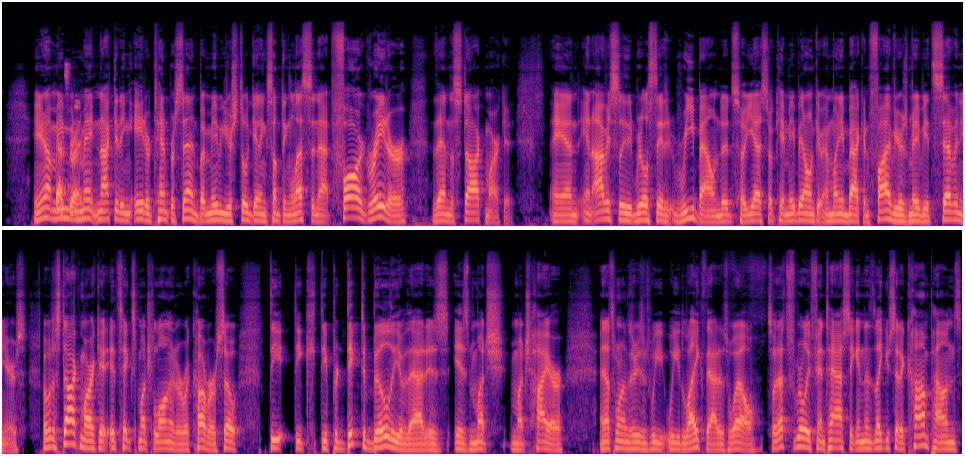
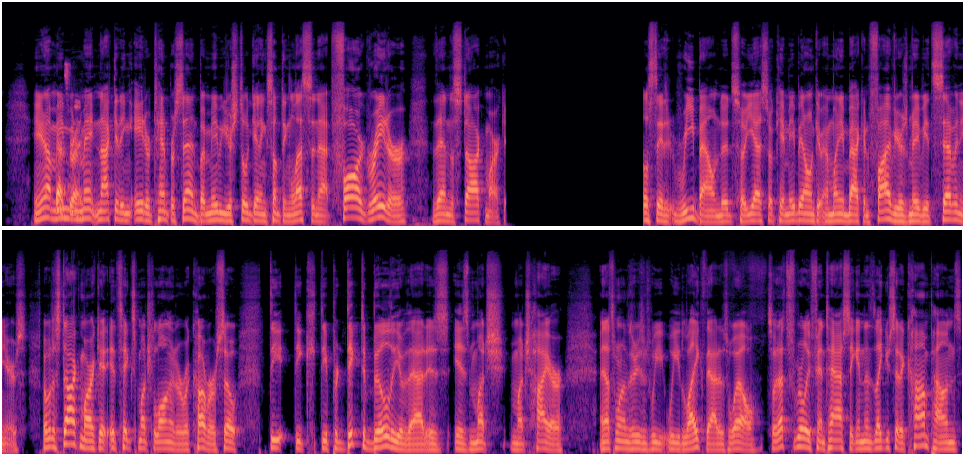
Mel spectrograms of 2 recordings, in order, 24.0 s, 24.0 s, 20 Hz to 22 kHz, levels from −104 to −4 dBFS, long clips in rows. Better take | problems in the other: first | audio cutting out; at 6.5 s for 1.5 s

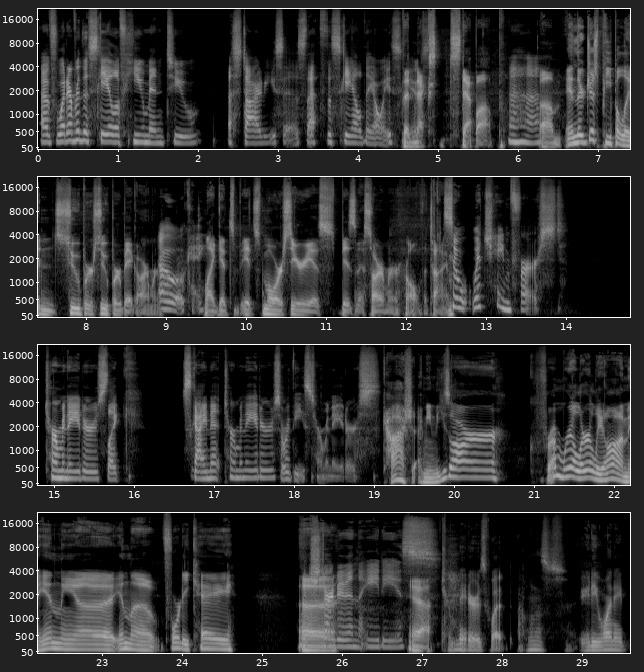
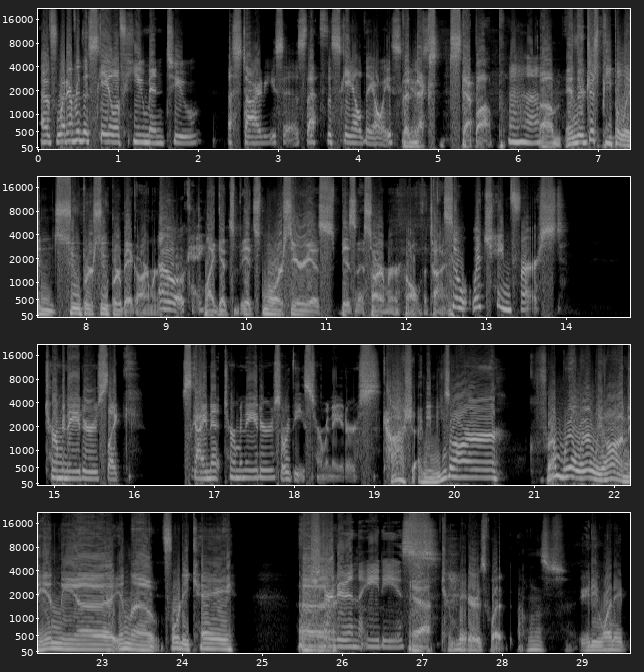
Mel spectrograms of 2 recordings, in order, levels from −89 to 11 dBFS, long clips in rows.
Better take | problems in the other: first | distortion; heavy; 20% of the sound clipped

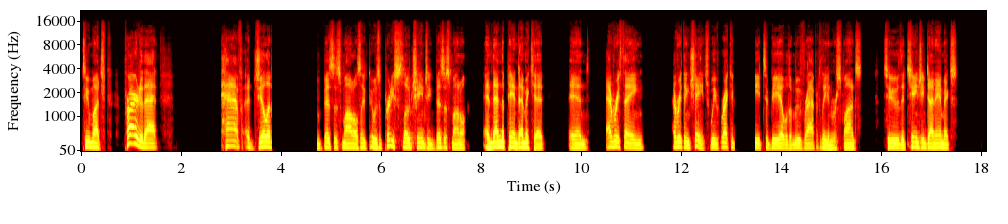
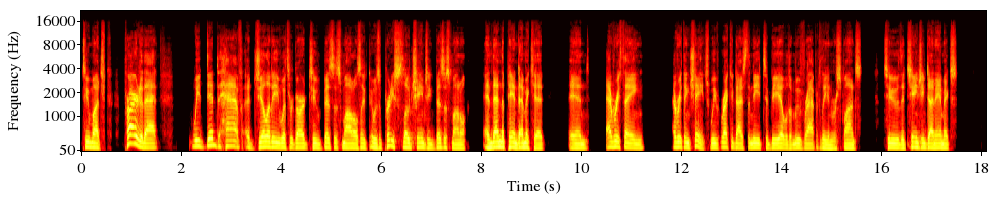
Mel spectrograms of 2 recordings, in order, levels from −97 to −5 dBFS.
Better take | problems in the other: second | audio cutting out; at 2 s for 0.5 s, at 4 s for 1 s and at 13 s

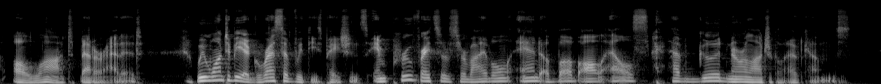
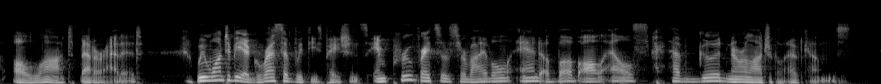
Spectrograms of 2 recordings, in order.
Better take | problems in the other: first | garbled, watery; slightly; nothing above 6.5 kHz

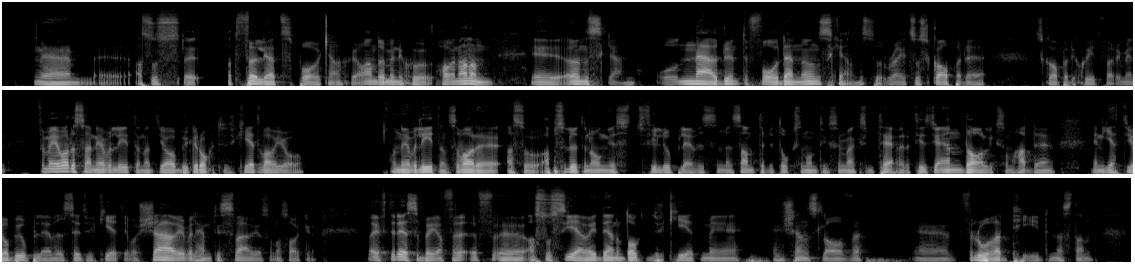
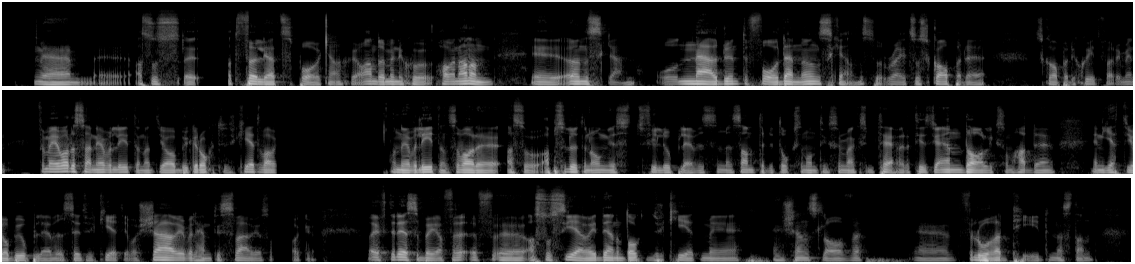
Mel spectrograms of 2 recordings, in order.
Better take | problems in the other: first | audio cutting out; at 14 s and at 25 s

